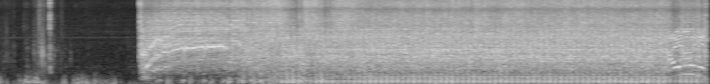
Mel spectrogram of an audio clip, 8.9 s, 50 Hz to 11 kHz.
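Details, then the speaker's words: Engine driving the PMA, about 930 RPM and 15 volts: it catches after about two seconds and settles into a steady run with a hissy whine. The whine comes from the PMA with extra magnets and epoxy and is harmless; slight lugging. "oh I should say that new sound is the PMA and it's there's absolutely nothing wrong with it"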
